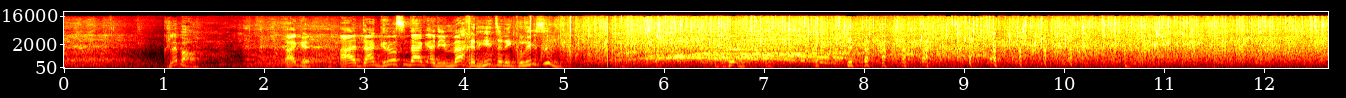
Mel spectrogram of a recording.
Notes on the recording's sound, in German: Der erste Stop der großen Brainpain-Tour! Live aus Berlin vor rappelvollem Saal.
